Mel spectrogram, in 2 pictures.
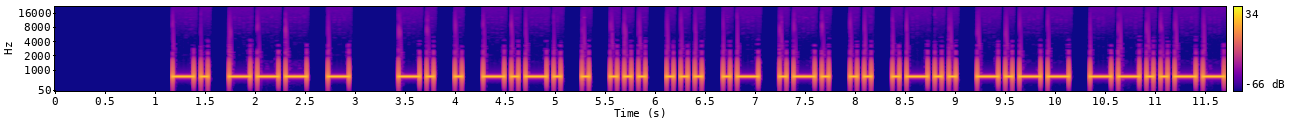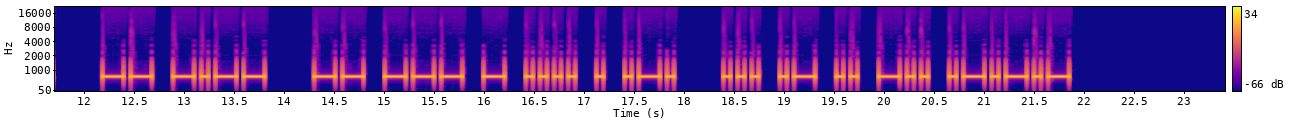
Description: Morse code, heard as a keyed tone, about 17 wpm, 700 Hz. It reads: NOT NECESSARILY, MY MOTHER SAID.
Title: Sentences from Top 1400 Words 17wpm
